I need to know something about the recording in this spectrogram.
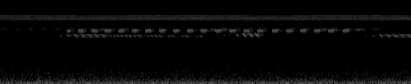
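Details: Autumn insects calling beside ripe, heavy-eared rice fields, recorded on a ZOOM H1essential: a steady high shrill tone runs throughout, joined by a rapid pulsed chirping trill, over soft low background rumble.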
